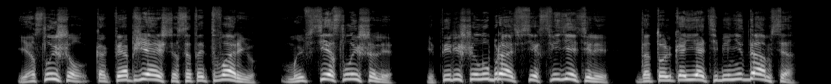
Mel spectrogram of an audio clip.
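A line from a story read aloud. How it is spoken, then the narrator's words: Frightened shout. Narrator (Russian): Отползая от меня, выкрикнул медбрат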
